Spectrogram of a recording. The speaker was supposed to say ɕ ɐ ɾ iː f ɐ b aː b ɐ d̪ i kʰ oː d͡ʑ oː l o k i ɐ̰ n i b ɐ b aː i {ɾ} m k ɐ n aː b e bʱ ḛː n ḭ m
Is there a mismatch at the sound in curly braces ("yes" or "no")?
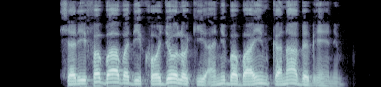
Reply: yes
